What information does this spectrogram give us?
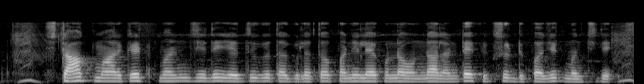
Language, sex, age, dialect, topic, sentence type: Telugu, male, 18-24, Southern, banking, statement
